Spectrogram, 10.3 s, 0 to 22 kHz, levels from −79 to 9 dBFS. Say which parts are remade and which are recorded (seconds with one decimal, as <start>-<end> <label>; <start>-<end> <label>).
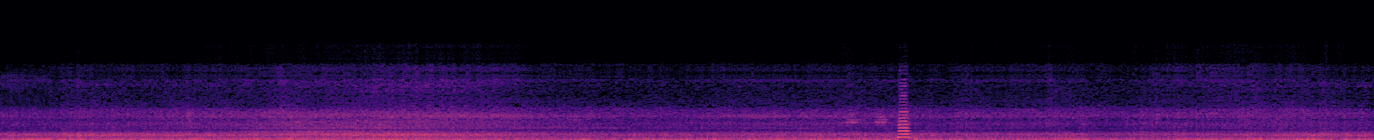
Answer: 0.0-6.1 recorded; 6.1-7.0 remade; 7.0-9.1 recorded; 9.1-9.8 remade; 9.8-10.3 recorded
